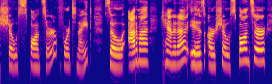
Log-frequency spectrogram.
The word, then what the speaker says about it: Adama: for the show that i've always said the name wrong so it is adama okay everybody got that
